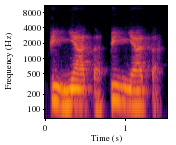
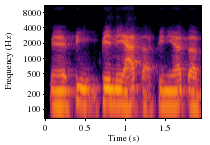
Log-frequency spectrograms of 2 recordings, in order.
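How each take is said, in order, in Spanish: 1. La consonante del medio es un sonido ny. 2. La consonante del medio es una n simple. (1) "but pronunciation" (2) "some people say in English"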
